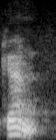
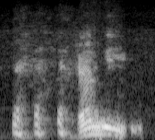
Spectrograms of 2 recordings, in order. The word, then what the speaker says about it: Camus: E Barrabás diz, fiquei sabendo hoje que Camus pronuncia Camus. Camus.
